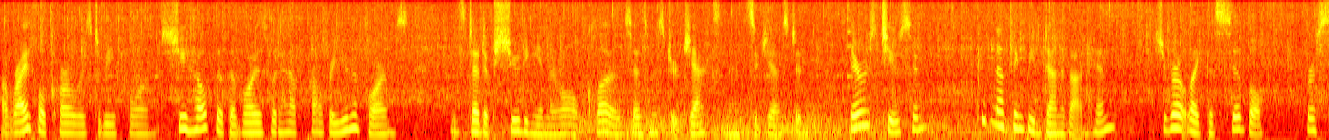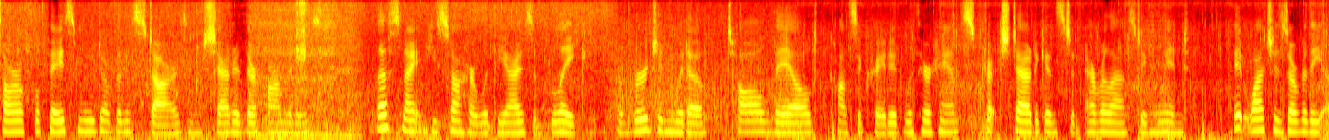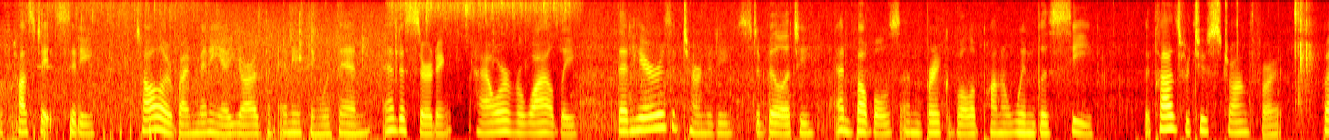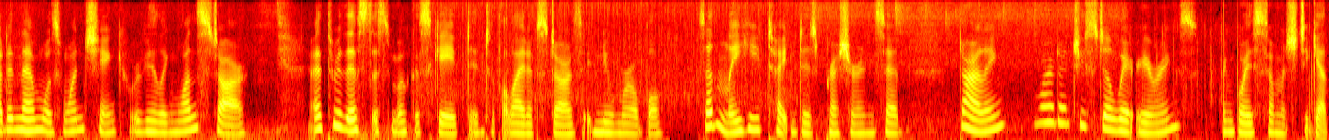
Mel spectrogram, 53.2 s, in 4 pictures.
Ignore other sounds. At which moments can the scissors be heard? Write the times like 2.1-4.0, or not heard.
15.8-17.0, 38.4-39.8.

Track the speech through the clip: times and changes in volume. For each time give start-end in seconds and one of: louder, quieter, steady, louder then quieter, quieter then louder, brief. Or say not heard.
0.0-53.1 steady.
